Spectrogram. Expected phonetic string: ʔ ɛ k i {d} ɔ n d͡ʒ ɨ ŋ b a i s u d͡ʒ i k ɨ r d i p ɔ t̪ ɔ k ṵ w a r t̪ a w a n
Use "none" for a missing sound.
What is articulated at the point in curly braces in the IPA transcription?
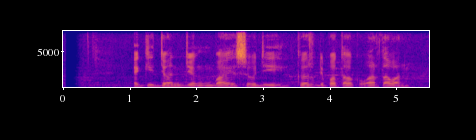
d͡ʒ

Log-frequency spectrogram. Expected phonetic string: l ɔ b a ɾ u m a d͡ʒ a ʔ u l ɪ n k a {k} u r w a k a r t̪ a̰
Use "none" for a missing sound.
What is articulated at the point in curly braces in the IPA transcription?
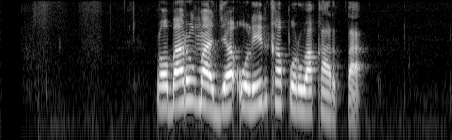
p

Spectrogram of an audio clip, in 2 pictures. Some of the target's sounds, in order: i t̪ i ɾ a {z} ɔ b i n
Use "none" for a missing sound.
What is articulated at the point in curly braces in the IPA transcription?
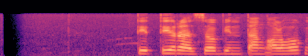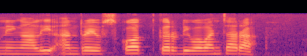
z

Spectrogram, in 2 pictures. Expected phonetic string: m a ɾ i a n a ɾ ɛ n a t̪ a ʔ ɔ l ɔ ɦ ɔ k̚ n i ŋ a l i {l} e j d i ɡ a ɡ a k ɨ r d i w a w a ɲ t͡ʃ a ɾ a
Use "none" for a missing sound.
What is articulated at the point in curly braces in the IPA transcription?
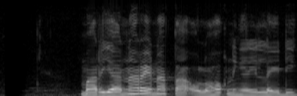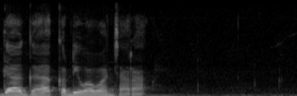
l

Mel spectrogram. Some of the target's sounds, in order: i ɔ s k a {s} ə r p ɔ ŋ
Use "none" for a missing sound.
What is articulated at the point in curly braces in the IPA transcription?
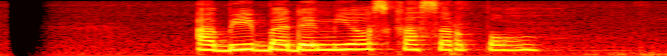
s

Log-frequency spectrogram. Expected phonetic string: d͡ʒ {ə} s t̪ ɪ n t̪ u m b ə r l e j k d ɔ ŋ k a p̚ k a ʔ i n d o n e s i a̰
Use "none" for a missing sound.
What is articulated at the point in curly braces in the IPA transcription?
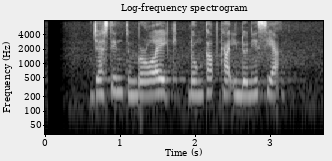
a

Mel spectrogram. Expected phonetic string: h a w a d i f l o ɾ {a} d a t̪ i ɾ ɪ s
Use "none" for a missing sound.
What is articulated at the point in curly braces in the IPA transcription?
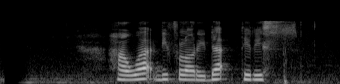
i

